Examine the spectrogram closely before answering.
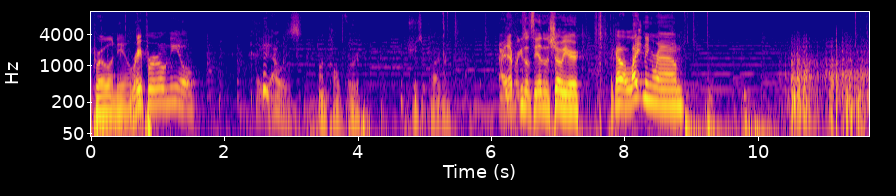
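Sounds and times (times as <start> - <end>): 
speech: 0.0 - 1.6, 2.4 - 9.4
thunder rumble: 10.4 - 11.6.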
